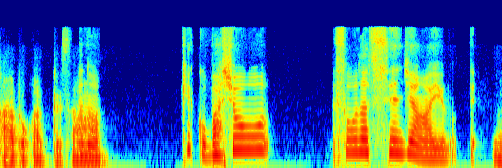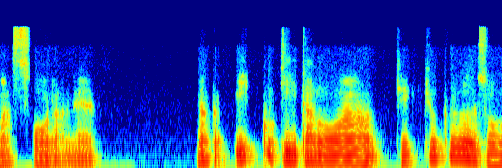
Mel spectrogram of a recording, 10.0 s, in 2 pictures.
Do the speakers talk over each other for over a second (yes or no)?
no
